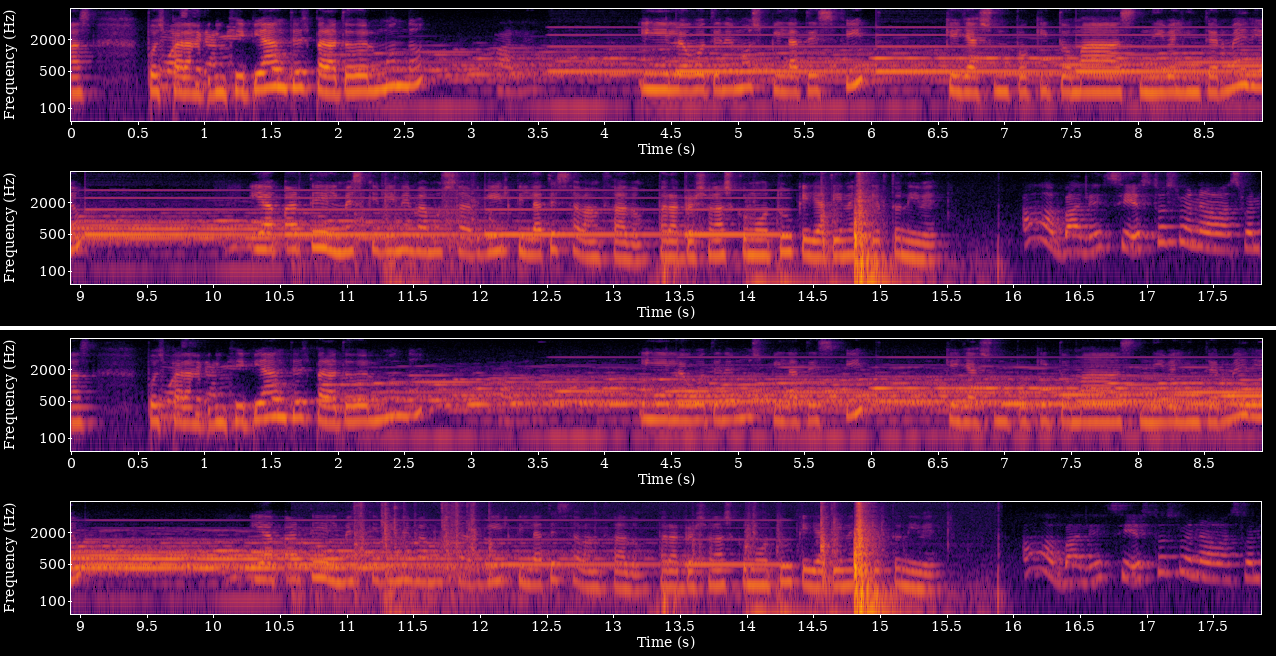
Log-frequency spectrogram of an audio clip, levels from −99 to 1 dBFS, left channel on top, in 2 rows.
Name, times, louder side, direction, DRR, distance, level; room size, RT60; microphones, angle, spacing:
voice 1, 0.0-2.7 4.3-6.0 6.6-9.1 10.3-15.5, left 3 dB, 30° left, 0.6 m, -37 dB
voice 2, 0.7-1.7 3.2-3.5 10.1-10.5 16.1-17.8, left 4 dB, 80° left, 1.6 m, -43 dB
sound 1, 1.8-13.7, right 6 dB, 90° right, 0.8 m, -39 dB
sound 2, 3.6-14.4, left 5 dB, 50° left, 1.0 m, -41 dB
sound 3, 10.6-15.9, right 4 dB, 35° right, 0.6 m, -38 dB
14.0 x 9.8 x 5.2 m
head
